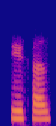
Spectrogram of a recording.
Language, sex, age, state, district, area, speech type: Kashmiri, female, 30-45, Jammu and Kashmir, Shopian, urban, conversation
